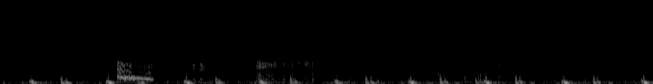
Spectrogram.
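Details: Heart recorded with the person lying on their back (supine): steady low double thumps at about 77 beats a minute, no added sounds; normal heart sounds.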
